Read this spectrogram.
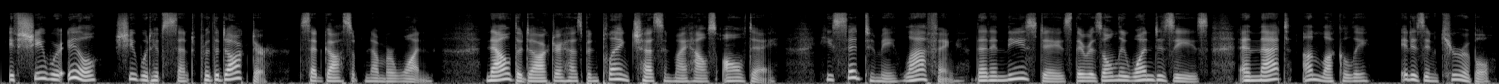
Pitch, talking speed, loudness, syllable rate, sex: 180 Hz, 190 wpm, -20 LUFS, 5.2 syllables/s, female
